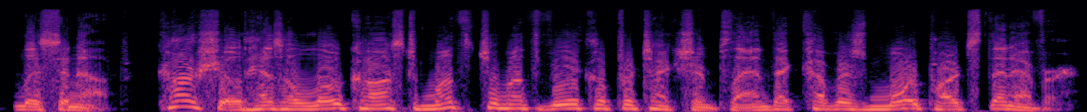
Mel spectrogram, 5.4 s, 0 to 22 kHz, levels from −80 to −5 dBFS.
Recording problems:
distortion; heavy; 5 dB below the speech

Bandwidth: 15 kHz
